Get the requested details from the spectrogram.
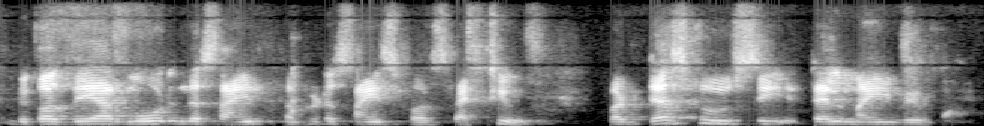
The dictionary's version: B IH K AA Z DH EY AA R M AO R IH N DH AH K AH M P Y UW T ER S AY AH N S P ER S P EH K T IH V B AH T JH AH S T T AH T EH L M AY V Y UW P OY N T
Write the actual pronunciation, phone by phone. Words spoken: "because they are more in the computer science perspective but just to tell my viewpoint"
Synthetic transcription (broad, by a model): B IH K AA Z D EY AA R M AO R IH N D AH K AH M P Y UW T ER S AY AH N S P ER S P EH K T IH V B AH T JH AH S T S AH T EH L M AY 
